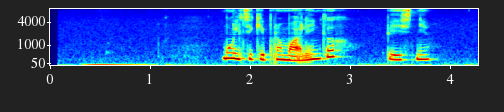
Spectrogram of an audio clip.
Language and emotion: Russian, positive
